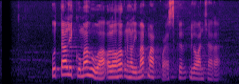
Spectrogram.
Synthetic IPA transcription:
ut̪alikumaɦuaʔɔlɔɦɔlk̚nəŋəlimak̚markwɛ̰skədiwawaɲt͡ʃaɾa̰

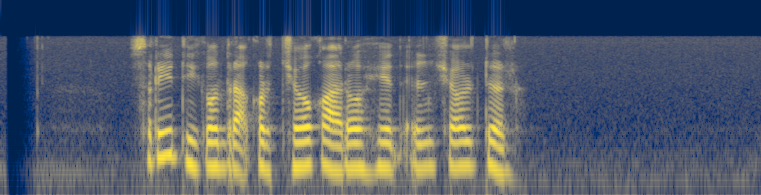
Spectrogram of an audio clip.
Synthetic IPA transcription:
sɾid̪̥i̤kɔnt̪ɾa̰ʔkərd̥ʒ̥ɔ̤kaɾoɦet̪ɛ̰nʃɔldər

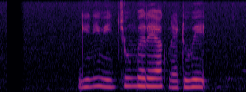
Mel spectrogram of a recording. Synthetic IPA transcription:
ɡiniʋid͡ʒumbəɾejaknɛʈuʋe

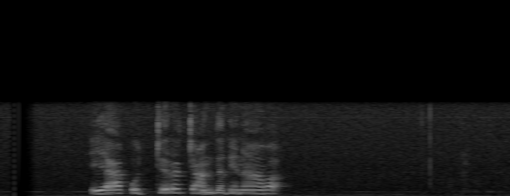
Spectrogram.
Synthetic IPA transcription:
ejaːkot͡ʃːəɾət͡ʃand̪əɡenaːʋaʔ

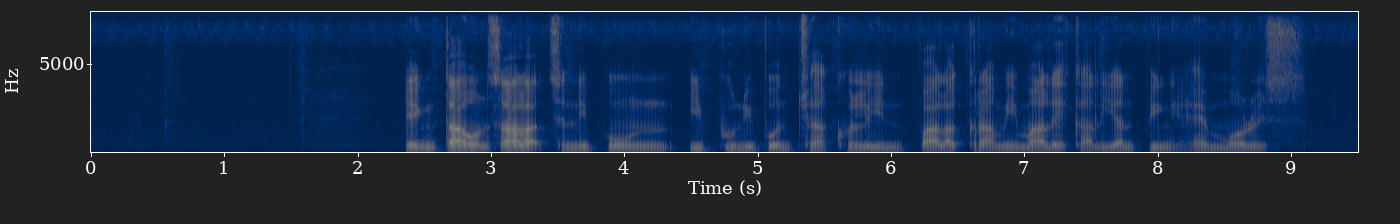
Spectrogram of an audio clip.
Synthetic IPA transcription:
ʔɪŋt̪aʊnsala̰ʔd̥ʒ̥ə̤nipʊnib̥ṳnipʊn̥ʒ̥a̤ɡ̥ʰəlinpalakɾamimalɪhkalijanpɪŋhɛmːɔɾɪs

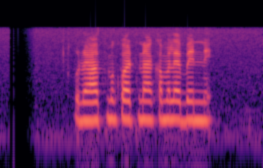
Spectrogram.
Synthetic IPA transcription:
unaːt̪mɐkɐʋɐʈnaːkɐmɐlɐbenːi

